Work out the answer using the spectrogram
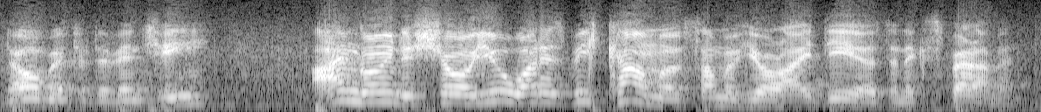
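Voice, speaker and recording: A man's voice: fairly high pitch, big pitch swings, brisk, sharp tone. A man playing an authoritative, reassuring scientist captain in earnest 1950s children's sci-fi acting. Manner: earnest, commanding, declamatory. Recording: dull, hissy vintage programme soundtrack.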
